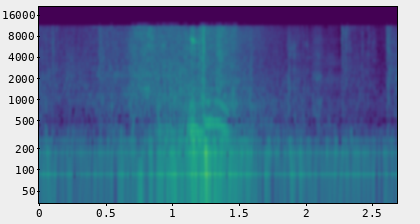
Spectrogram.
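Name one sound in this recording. A metal blade swings and clangs.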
